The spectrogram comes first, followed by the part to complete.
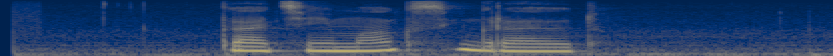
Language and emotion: Russian, neutral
